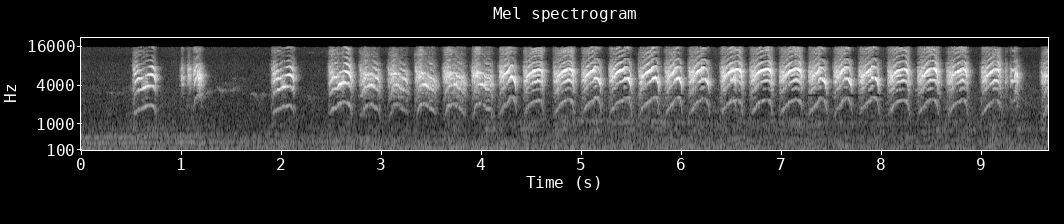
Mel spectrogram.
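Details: Crimson sunbird in ngriwik, ngleper and trotol styles, used as a lure to provoke an emotional response: sharp, high arched notes, a few spaced at first, then a fast even run of about four per second.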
